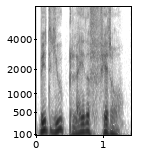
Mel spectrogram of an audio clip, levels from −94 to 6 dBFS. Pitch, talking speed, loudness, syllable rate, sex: 115 Hz, 210 wpm, -18 LUFS, 4.8 syllables/s, male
